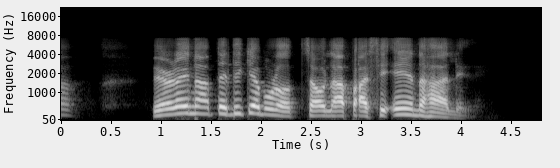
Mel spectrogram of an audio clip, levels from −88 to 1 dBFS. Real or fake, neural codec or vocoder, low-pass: fake; codec, 16 kHz, about 1 kbps, DyCAST, with the encoder's durations; 7.2 kHz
